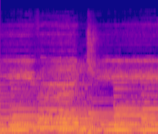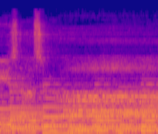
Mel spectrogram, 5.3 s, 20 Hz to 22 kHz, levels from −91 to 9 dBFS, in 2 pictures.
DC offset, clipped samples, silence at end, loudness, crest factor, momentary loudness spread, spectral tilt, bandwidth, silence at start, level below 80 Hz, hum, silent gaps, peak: under 0.1%; under 0.1%; 0 s; -19 LUFS; 14 dB; 3 LU; -6.5 dB/octave; 15 kHz; 0 s; -36 dBFS; none; none; -4 dBFS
